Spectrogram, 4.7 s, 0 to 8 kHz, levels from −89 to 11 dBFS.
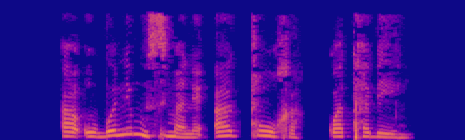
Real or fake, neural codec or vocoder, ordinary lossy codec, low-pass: fake; codec, 16 kHz in and 24 kHz out, 2.2 kbps, FireRedTTS-2 codec; MP3, 32 kbps; 7.2 kHz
